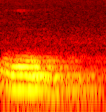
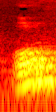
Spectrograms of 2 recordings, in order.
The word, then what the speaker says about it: Om: reality in Sanskrit language om consists of three syllabes a u and Ma so a is pronounced with open m mouth open and my is pronounced with mouth closed and O is pronounced with mouth half open or half closed now all human sound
